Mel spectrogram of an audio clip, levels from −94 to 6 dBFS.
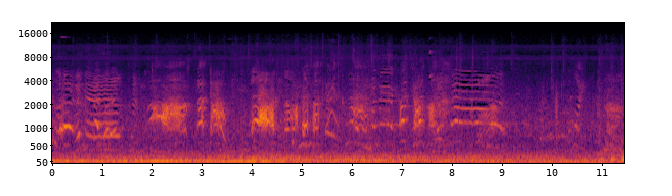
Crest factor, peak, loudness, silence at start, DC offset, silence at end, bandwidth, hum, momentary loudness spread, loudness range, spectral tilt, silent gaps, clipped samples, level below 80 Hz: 20 dB; -8 dBFS; -28 LUFS; 0 s; under 0.1%; 0 s; 15 kHz; none; 11 LU; 7 LU; -6 dB/octave; none; under 0.1%; -34 dBFS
